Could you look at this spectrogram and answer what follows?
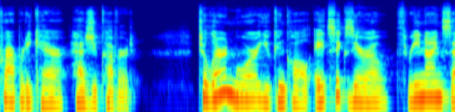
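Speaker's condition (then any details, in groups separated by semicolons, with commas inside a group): No condition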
